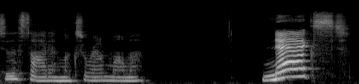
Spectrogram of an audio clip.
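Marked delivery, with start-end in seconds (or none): 2.6-3.5 loud, high call for the next person. Acted. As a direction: call over the mother's head. Clerk calls the next person.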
